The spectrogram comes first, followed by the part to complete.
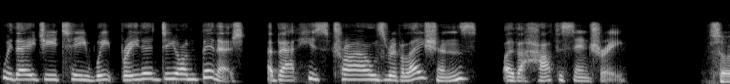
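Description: At 2.61 to 2.65 s, 4.93 to 5.01 s and 6.43 to 7.01 s, AMR comfort noise replaces the real background: speech frames stop, and the receiver fills each 40, 80 and 580 ms gap with smooth synthetic noise that switches in and out.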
